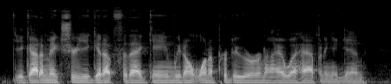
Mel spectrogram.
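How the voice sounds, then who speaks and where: Very fast and monotone, a man talks in a very deep, low voice with a Midwestern American accent. His flat intonation comes through on a very clean recording with a silent background. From Northeast Ohio. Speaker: podcast host. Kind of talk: casual monologue. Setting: home man cave. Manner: casual, filler-heavy.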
